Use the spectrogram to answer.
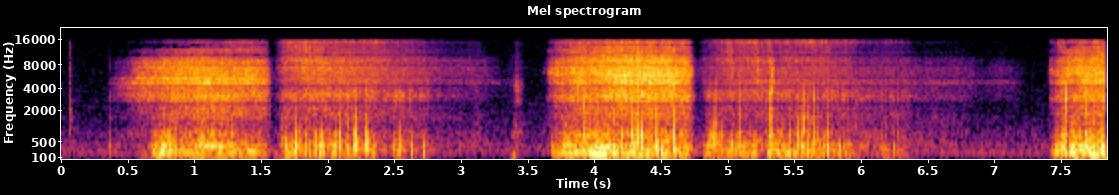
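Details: Loud, rough snoring in cycles, about 18 breaths a minute, with uneven snorting breaths in between, during an afternoon nap under a chair in an office.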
